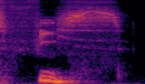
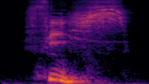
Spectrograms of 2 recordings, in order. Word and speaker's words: fils: The word son in French is fils, fils.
